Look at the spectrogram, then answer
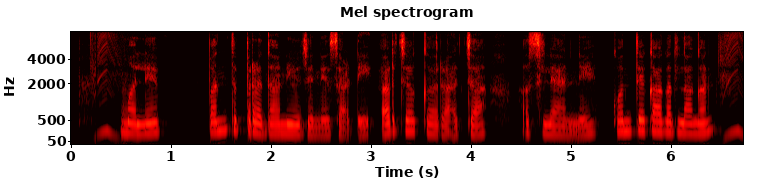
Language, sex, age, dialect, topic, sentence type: Marathi, female, 18-24, Varhadi, banking, question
